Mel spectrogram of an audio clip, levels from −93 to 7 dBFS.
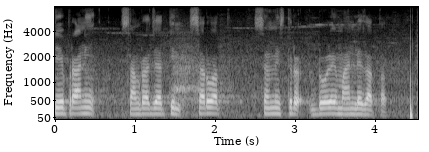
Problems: constant background noise, background conversations at intervals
